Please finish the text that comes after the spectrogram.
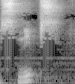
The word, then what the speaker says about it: SNPs: sus siglas en inglés snps o lo pronunciamos como snips y esto influencia la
